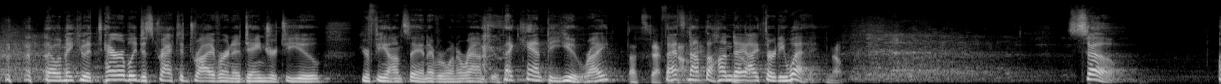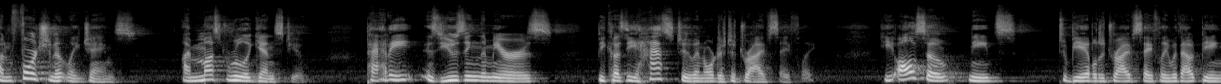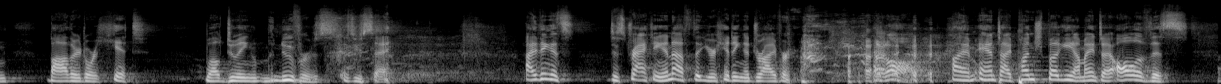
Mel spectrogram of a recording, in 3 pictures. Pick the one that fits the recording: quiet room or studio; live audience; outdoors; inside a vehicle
live audience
